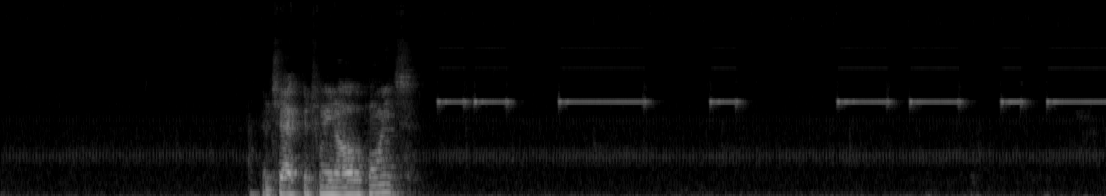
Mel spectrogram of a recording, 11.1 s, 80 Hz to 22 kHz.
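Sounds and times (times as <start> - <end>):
multimeter beeps: 4.3 - 7.5, 8.4 - 11.0.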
